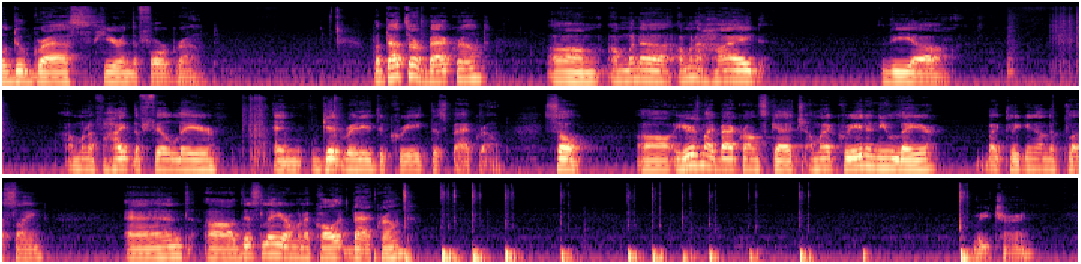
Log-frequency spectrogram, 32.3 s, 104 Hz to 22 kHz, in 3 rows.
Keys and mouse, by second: 7.4 click, 21.3 click, 24.0 click, 24.1-32.3 drag.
